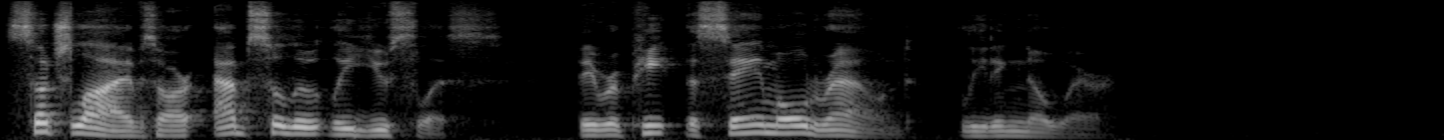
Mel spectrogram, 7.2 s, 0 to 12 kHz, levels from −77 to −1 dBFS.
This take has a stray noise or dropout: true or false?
false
